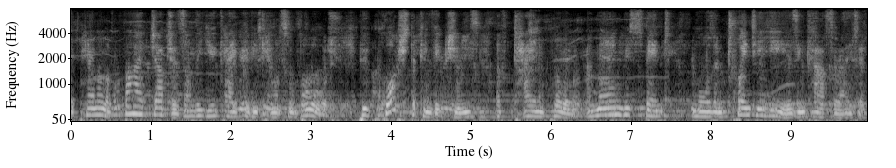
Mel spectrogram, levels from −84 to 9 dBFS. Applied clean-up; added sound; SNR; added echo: neural separator model SepFormer DNS4.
